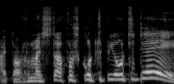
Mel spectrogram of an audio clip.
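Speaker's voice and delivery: bad put-on Scottish accent, high and swooping. Imitating the guest from Scotland expecting his show today: attempted Scottish accent. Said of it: "please excuse his accent".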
